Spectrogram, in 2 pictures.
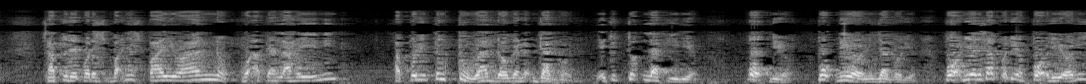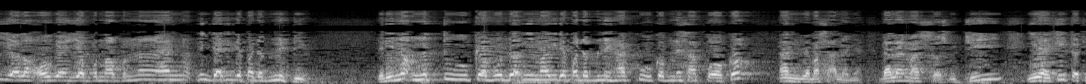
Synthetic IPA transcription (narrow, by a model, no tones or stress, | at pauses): sat̪udaɾipadasəbap̚ɲasə̥pajoanʊʔhɔʔakanlaɦɪni | aponit̪ənt̪uadaoɣaŋnaʔd͡ʒaɡɔ̰ɲa̰jaʔit̪ut̪ʊʔlakidio̰ | pɔʔdio̰ | pɔʔ̚dionid͡ʒaɡɔdḭo̰pɔʔdionĩsapɔdiopɔʔdionijalaɦoɣaŋjapərnabənaanʊʔnid͡ʒadidaipadabənəhdio̰ | d͡ʒadinɔʔmənət̪ukabudɔʔnimaɾidaipadabənɪɦakukɔbənəhsapɔkɔ | anlamasa̰ʔa̰la̰hɲa̰ | dalamːasɔsut͡ʃijakit̪ə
